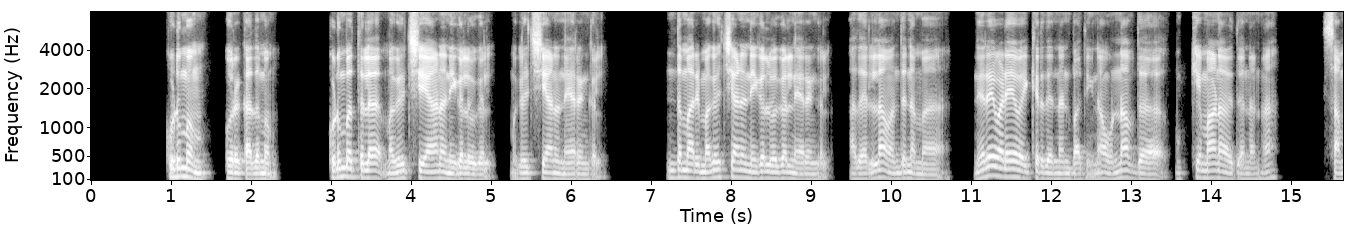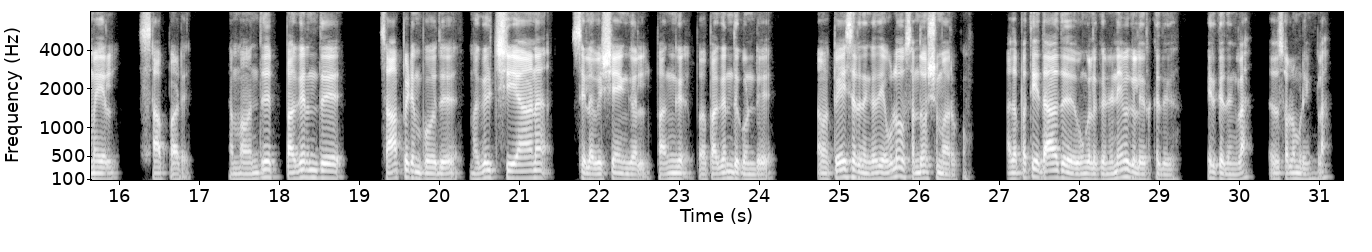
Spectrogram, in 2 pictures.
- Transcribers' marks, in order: in English: "ஒன் ஆஃப்"
- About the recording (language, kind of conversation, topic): Tamil, podcast, ஒரு குடும்பம் சார்ந்த ருசியான சமையல் நினைவு அல்லது கதையைப் பகிர்ந்து சொல்ல முடியுமா?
